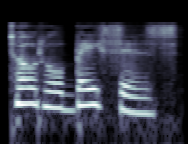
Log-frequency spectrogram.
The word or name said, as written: total bases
